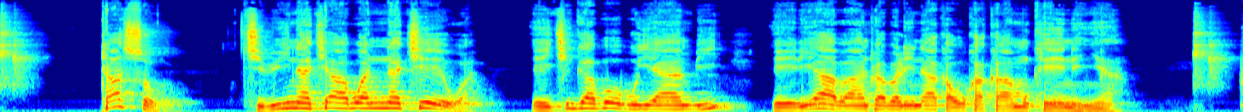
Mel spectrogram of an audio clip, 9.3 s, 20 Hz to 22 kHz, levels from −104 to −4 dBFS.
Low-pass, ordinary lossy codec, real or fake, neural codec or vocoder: none; none; fake; vocoder, 48 kHz, 128 mel bands, Vocos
